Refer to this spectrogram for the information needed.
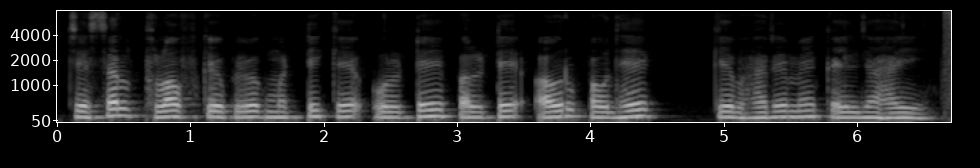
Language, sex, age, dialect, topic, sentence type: Magahi, male, 25-30, Central/Standard, banking, statement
